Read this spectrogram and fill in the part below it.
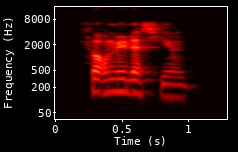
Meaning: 1. wording, phrasing 2. formulation
- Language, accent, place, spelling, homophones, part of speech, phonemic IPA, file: French, France, Lyon, formulation, formulations, noun, /fɔʁ.my.la.sjɔ̃/, LL-Q150 (fra)-formulation.wav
